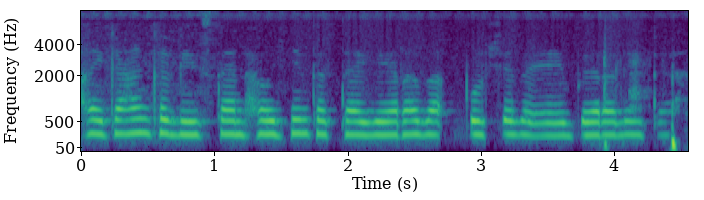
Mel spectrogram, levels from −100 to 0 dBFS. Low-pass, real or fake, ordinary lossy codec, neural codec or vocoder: none; real; none; none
